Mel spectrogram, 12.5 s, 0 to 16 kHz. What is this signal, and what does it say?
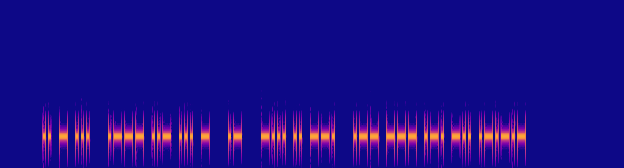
Morse code, heard as a keyed tone, about 22 wpm, 700 Hz. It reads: ITS JUST A BIG WORD.
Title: Sentences from Top 1000 Words - Review Part 1 - 22wpm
